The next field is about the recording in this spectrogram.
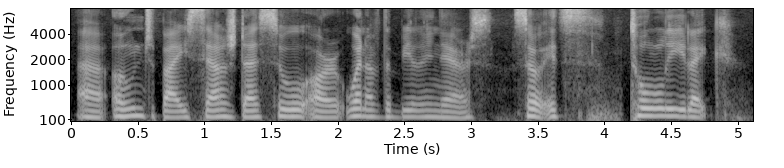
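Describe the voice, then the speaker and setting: Woman exec fielding panel questions; low, mellow and smooth, halting with fillers. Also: fairly even intonation, dry recording. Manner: hesitant, many fillers and restarts. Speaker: media executive answering questions. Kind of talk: panel Q&A answers.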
